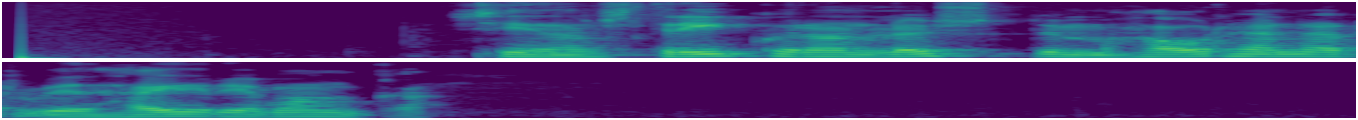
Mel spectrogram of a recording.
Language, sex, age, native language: Icelandic, male, 50-59, Icelandic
